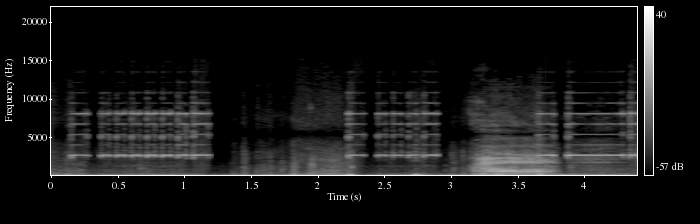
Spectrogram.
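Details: Pinpointer in a deep hole, about 4 inches past the pinpointer's depth: bursts of high, steady beeps speeding up and merging as the probe nears the target, over scraping soil; the target turned out to be a piece of copper, possibly part of a spoon.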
